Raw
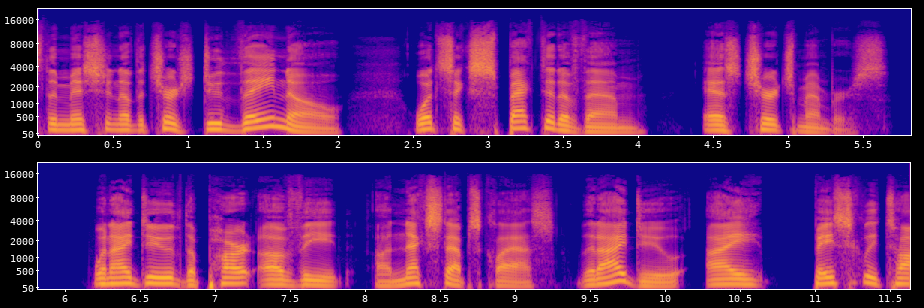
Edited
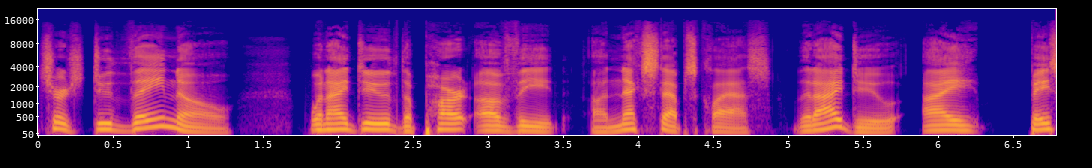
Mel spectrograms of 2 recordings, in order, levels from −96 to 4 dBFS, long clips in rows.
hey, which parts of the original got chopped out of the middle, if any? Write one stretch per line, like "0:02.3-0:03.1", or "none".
0:02.4-0:06.0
